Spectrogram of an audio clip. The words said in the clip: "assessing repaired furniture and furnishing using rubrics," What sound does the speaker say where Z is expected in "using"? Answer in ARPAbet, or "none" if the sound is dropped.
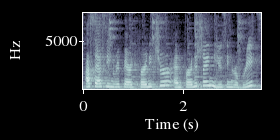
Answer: S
